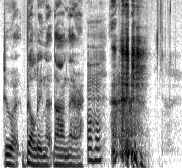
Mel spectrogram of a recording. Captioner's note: clears throat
